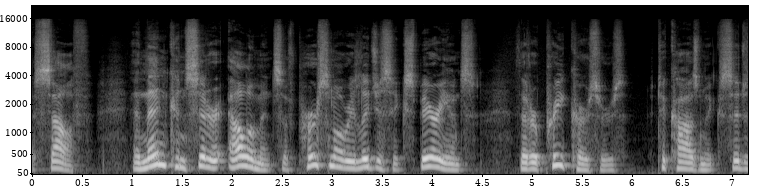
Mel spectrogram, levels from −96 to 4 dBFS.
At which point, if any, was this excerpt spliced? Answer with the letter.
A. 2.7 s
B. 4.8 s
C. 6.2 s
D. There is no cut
D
